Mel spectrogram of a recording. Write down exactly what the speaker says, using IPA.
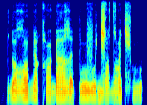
ɗ o ʁ o ɓ e qʰ ɵ ɠ a ʁ ḭ p u v u d͡ʑ ɨ dˤ e t͡ɕʰ ṳ

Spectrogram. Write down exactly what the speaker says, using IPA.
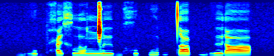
bʱ o b ħ ɛ x l ɔ ŋ͡ǀ ø b x o p u b tˤ ø p bʱ ø ɾ ɑ

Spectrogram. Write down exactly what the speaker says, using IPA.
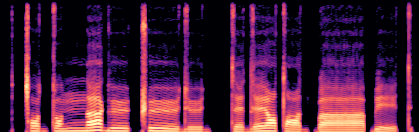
ǀ ɔ d t ɔ nː a ɡ øː ǁ øː d øː d tː ɛ d ɛː tˤ aː d ɓ aː ɓ e t

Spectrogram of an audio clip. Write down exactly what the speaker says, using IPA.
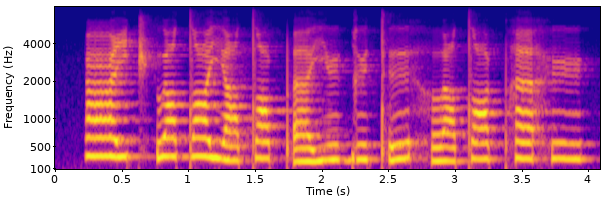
ʕ i˦ t͡ʃʼ u˦ dˤ ʉ˦ j ɐ˨ tˤ ɵ˦ pʼ ɐ˨ j ʉ˨ ɡ ʉ˨ tʼ ɨ˨˦ h o˨ tˤ ɵ˦ pʰ ɐ˦ h ʉ˦

